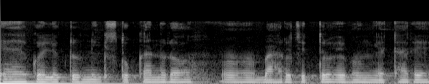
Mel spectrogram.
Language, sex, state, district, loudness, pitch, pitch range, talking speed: Odia, male, Odisha, Nuapada, -19 LUFS, 110 Hz, 105-110 Hz, 140 wpm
